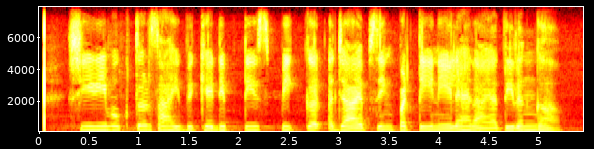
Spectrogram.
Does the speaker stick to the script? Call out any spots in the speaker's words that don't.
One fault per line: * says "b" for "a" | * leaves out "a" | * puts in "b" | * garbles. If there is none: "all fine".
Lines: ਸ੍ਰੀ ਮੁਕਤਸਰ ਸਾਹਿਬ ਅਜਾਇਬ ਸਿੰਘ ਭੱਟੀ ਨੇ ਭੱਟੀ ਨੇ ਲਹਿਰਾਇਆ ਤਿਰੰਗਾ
* puts in "ਵਿਖੇ ਡਿਪਟੀ ਸਪੀਕਰ"
* leaves out "ਭੱਟੀ ਨੇ"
